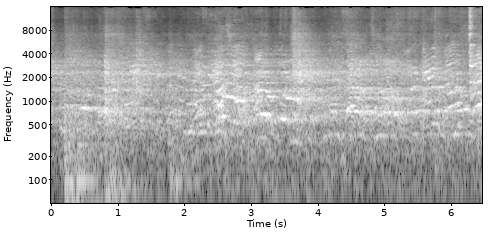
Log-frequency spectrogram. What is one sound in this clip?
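Spectators chatter and call out in a large echoing rink.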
